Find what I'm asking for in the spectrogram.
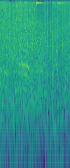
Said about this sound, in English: He got shot.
